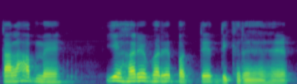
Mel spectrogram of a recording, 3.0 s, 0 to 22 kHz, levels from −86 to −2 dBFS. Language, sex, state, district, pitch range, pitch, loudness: Hindi, male, Jharkhand, Palamu, 110-150 Hz, 130 Hz, -18 LUFS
